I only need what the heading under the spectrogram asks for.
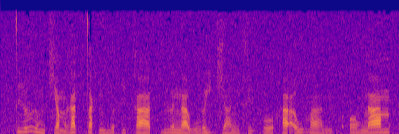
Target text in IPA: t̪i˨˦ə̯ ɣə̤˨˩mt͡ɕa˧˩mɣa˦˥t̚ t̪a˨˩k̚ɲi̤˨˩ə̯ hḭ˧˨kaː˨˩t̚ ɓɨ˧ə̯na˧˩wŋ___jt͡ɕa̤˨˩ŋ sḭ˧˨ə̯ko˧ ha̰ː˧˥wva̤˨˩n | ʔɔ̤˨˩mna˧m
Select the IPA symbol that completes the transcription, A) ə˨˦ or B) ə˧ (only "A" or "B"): B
